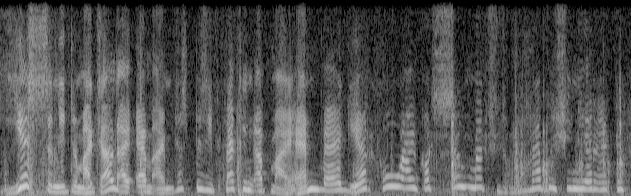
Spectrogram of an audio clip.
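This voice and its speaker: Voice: high-pitched, sing-song, fairly quick, noisy background. An actor playing a chatty, dotty, old-fashioned lady with a South African accent, rambling and exclaiming in a radio comedy sketch. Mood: chatty, amazed.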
